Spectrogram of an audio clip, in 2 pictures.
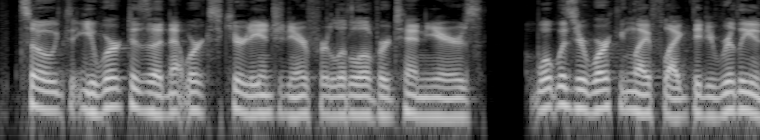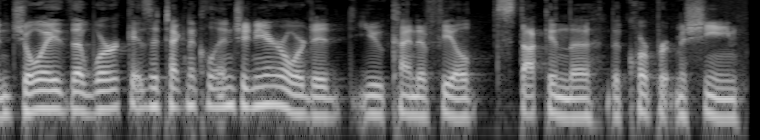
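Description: Using an ordinary speaking voice, a man talks at a fairly quick pace with hardly any pauses, at medium pitch with ordinary pitch variation, the sound dry and close with no echo. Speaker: podcast interviewer. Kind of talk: interview.

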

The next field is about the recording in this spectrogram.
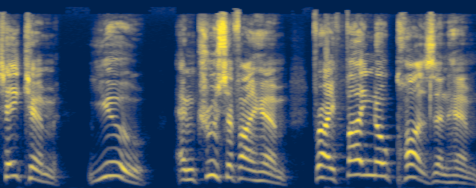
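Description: A man speaks slowly in a put-on character voice, high-pitched and fairly bright, with big swings in pitch.

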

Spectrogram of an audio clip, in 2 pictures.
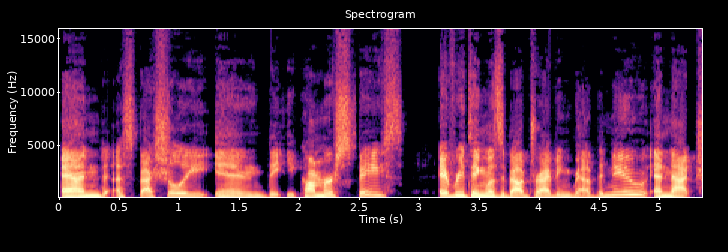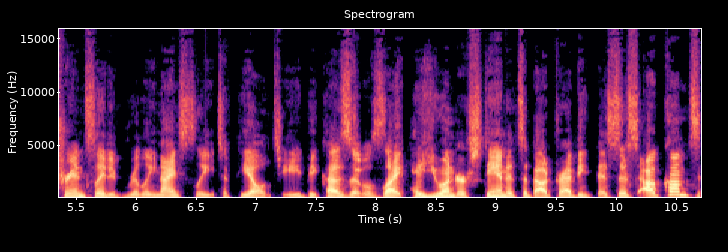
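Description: Speaking at a fairly quick pace with hardly any pauses, the voice has lively intonation and a dry, close sound with no echo, captured in a very clean recording against a silent background. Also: woman, medium pitch for a woman. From northern US. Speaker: growth executive. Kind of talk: interview. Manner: direct.

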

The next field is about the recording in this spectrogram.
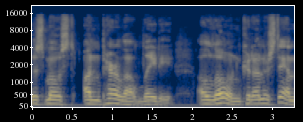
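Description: A man with an unremarkable speaking voice, fairly high-pitched, with lively intonation and a fairly quick pace, on a very clean recording with a silent background. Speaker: priest podcaster reading and reflecting on a devotional book. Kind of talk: reading aloud of devotional text, prayerful. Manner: solemn, reverent, measured; earnest, devout, heartfelt.

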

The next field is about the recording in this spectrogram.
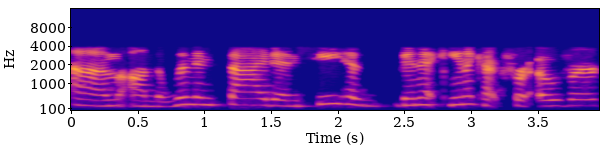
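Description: A woman's fairly high voice at a moderate pace. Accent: Mississippi. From Mississippi. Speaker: podcast co-host. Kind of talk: casual chat. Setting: remote call.

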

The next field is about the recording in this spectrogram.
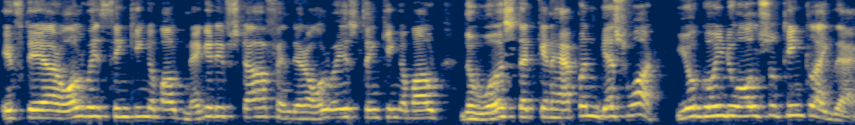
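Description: This man's voice is high-pitched, moving at a moderate pace with fairly even intonation. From India. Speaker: tech company founder. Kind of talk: interview.

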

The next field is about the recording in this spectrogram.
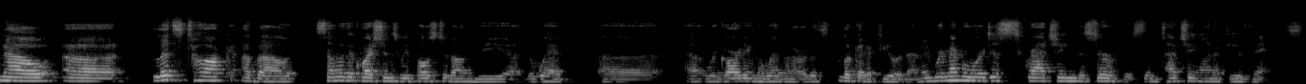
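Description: A man speaks in a plain, everyday voice, fairly high in pitch with ordinary pitch variation. His pace is moderate, and his loudness swings widely. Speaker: priest giving a talk. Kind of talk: religious talk with prayer and Q&A. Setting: online webinar.

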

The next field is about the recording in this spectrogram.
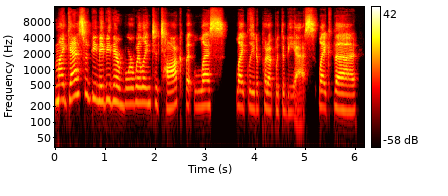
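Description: With an American accent and an animated, bright, sharp tone, the speaker keeps a fairly slow pace with hardly any pauses, in a very clean recording over a silent background. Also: woman, fairly high pitch for a woman. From Minnesota. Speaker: sales executive. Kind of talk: interview. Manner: animated, talks with hands.

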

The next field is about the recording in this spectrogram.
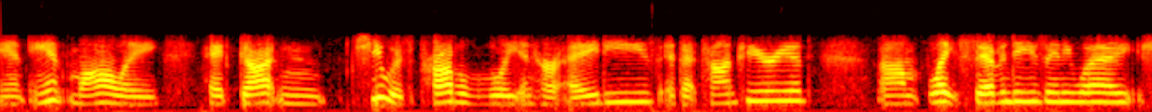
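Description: With a Southern US accent, a woman speaks at a fairly slow pace and a fairly high pitch, her pitch varying in an ordinary way. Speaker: herbalist. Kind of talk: interview.

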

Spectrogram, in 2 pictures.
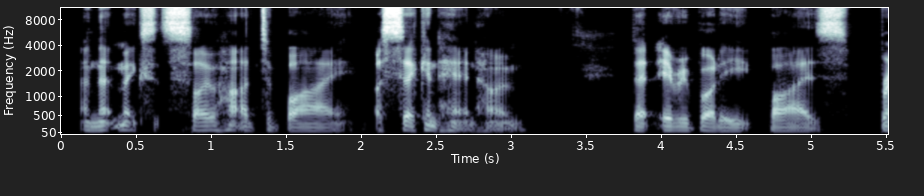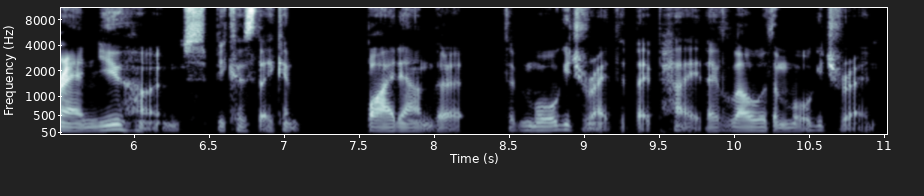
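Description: The speaker has an Australian accent. The recording is very clean with a silent background and a dry, close sound with no echo. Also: man. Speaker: fund manager and author. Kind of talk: interview. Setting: home office.

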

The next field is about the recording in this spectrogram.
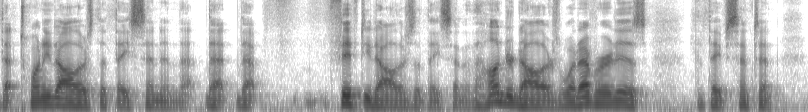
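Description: This man talks at a very fast pace with an American accent. His pitch is medium and varies in an ordinary way. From New Jersey, near New York City. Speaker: nonprofit ministry chief executive. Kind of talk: casual interview chat.

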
